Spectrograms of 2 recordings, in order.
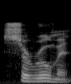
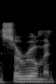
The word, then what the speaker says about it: cerumen: Or the name for earwax, the medical name is cerumen, C-E-R-U-M-I-N, cerumen. So, or C-E-R-U-M-E-N, you can see it's spelled both ways, but that's cerumen, okay, and that's the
